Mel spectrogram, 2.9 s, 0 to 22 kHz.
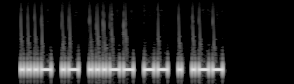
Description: Morse code, heard as a keyed tone, about 36 wpm, 700 Hz. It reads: VA3MEW
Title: DXCC-100 Call Signs - 6 Characters - Repeated 3x - 35wpm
